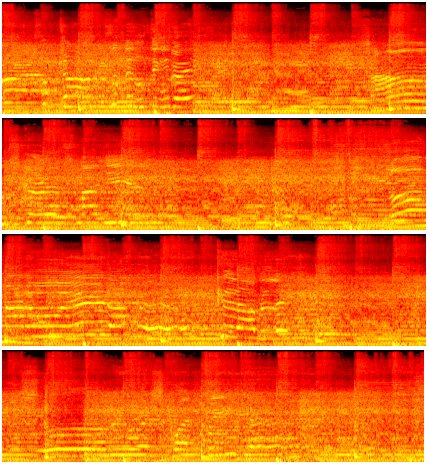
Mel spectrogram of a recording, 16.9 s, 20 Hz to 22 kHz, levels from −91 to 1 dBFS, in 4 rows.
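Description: Nothing in the audio marks a technical fault. There is no moment that needs a timestamp or closer listening.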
